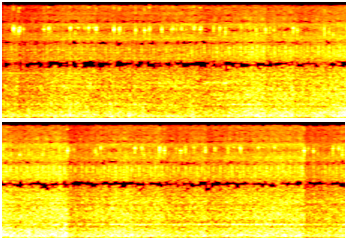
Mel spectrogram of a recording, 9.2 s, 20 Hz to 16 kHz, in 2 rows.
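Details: 1995 Jeep Grand Cherokee 5.2, damaged wiring harness after relay/fuse box replacement; just started after no-start, fouling plugs. Idle never settles, swelling and sagging slowly under a steady hum, vacuum varying and TPS wandering: hunting idle, harness replacement needed.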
